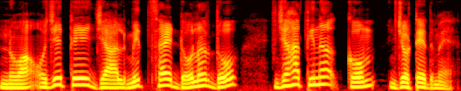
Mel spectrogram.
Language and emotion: Santali, neutral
